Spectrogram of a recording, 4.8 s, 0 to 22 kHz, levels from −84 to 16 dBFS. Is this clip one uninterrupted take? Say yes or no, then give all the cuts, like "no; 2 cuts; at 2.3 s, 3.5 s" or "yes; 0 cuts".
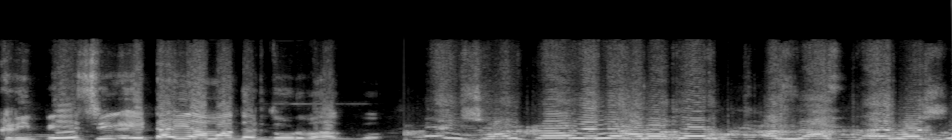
no; 1 cut; at 2.0 s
